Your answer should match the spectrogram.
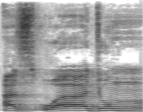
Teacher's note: Fiha azwajum, az jangan sampai dipantul di huruf zai ya, jangan sampai dipantul di huruf zai. Di sini jangan sampai dipantul karena bukan huruf qalqalah.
